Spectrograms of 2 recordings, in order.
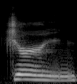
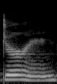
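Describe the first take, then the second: First: The word starts with a j sound. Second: The word starts with a plain d sound. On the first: "they'll say" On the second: "instead of"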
